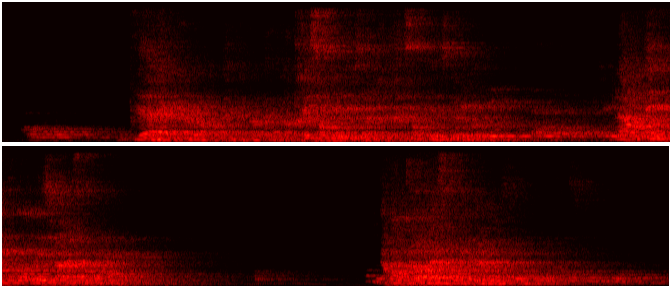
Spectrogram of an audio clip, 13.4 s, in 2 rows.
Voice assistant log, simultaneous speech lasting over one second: present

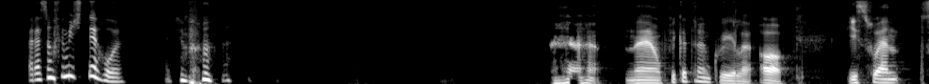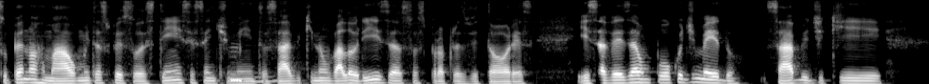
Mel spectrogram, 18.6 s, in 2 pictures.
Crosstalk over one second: none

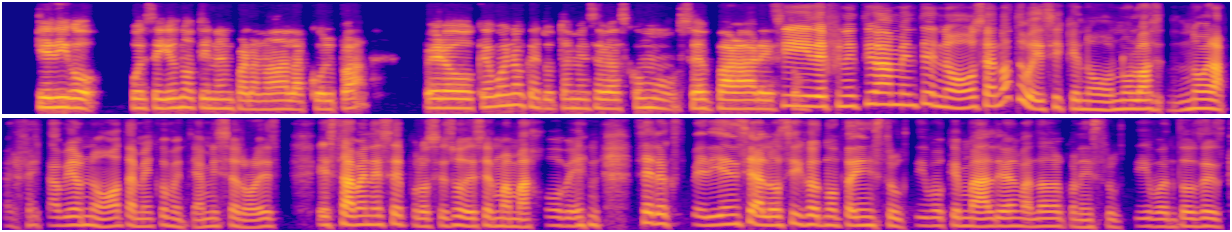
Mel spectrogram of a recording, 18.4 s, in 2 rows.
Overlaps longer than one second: none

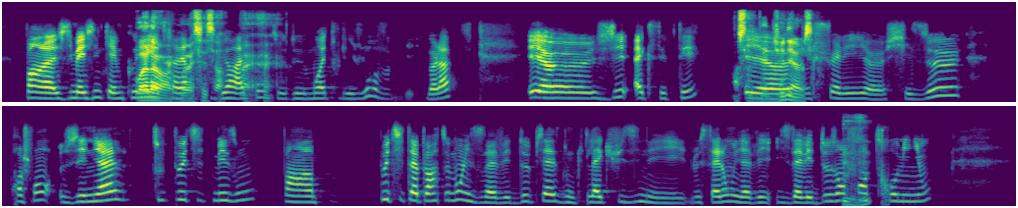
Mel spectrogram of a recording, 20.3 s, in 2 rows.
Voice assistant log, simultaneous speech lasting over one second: present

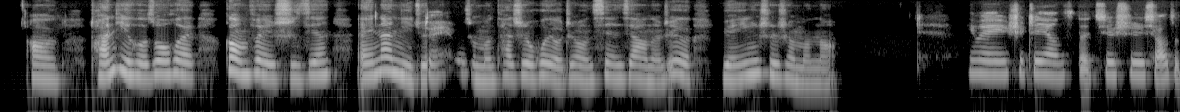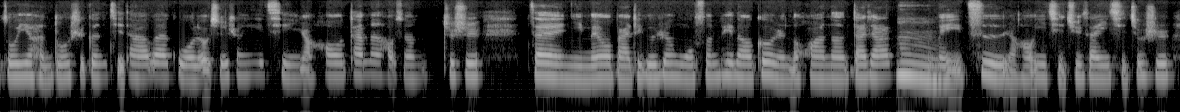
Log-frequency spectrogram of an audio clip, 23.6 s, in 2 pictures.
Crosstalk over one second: none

